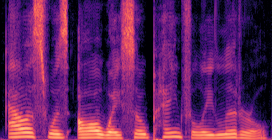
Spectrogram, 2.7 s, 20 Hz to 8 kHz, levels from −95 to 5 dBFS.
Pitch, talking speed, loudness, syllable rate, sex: 185 Hz, 130 wpm, -15 LUFS, 5.2 syllables/s, female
